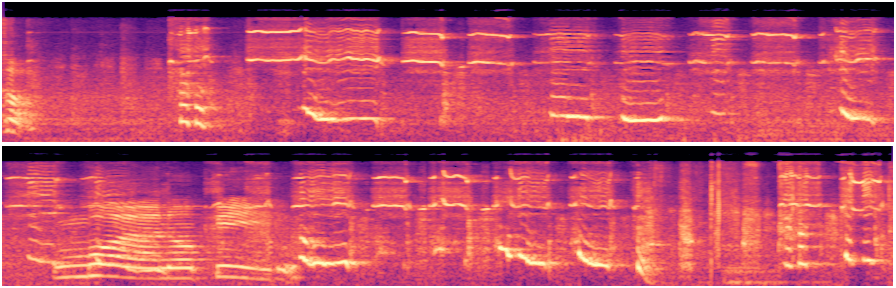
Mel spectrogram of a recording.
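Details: A male pet dog pleads every morning for its owner not to go to work, giving repeated high whines and wavering yowls with bending pitch. A woman speaks Spanish between and over the calls.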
